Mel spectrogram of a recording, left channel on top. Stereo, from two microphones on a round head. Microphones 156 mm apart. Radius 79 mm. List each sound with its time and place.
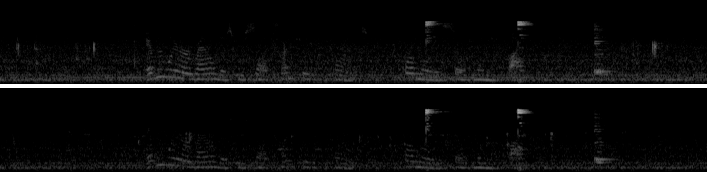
1.4 s a woman speaking: 60° left (ahead or behind), 1.6 m
4.2 s hammering: 40° right (ahead or behind), 0.6 m
5.9 s a cowbell: 5° left (ahead or behind), 3.5 m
